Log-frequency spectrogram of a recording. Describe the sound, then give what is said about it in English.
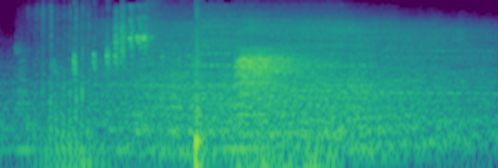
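A bird gives a quick run of short, harsh calls, followed by a sharp knock and a steady rushing background noise. No one speaks. “Look, up in the sky. It's a bird.”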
